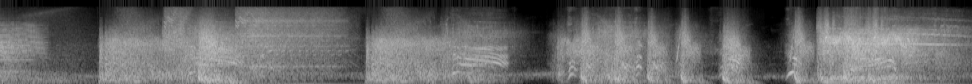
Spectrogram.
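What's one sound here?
Punches and kicks land with sharp thuds in quick bursts.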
